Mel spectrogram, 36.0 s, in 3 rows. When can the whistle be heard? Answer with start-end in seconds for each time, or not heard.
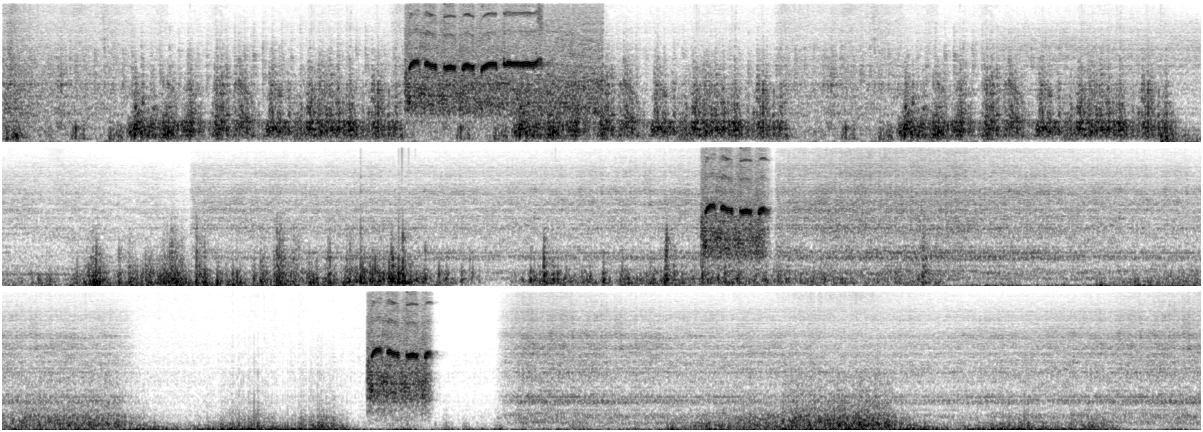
4.0-6.0, 18.9-19.7, 27.6-28.3.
